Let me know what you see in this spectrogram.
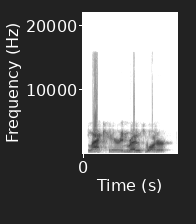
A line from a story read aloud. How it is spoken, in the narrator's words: the bird chirped in reply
